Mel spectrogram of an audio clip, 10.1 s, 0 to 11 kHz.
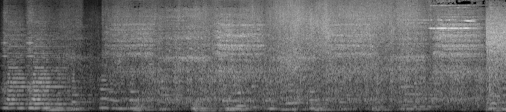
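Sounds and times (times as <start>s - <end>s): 
large bus heavy rumbling engine: 0.4s - 8.7s
large bus brakes screeching on a cold wet evening: 3.0s - 10.0s.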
